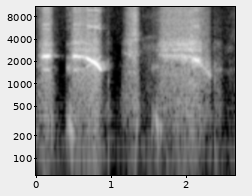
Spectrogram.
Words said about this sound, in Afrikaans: Mat, nou dat … dit reg gekry het om te fluit, is dit tyd vir ons om 'n bietjie uit te gaan tuin toe en voeltjies te gaan roep.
